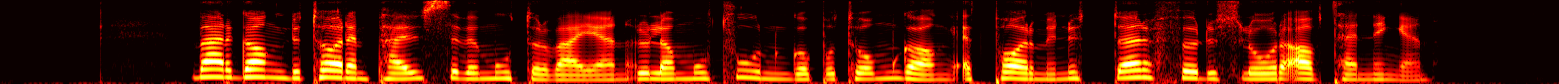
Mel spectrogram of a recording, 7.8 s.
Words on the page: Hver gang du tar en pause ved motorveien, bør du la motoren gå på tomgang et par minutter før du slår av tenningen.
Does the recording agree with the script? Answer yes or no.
no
